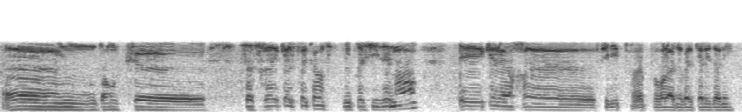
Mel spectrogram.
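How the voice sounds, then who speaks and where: A man's voice: low voice, level tone, slow. A man chatting casually as an amateur radio operator over a shortwave transmission. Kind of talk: casual ham radio chat. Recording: narrow-band shortwave radio, clear hiss.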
